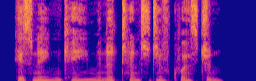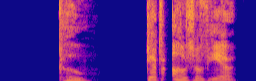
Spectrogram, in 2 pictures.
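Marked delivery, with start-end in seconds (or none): 3.2-4.9 authoritative, firm, commanding voice. Reading a cloaked figure ordering a woman to leave: commanding. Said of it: "he commanded".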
